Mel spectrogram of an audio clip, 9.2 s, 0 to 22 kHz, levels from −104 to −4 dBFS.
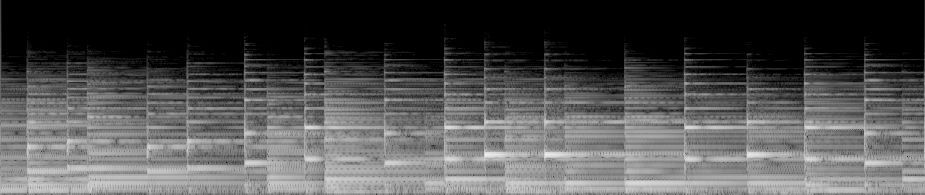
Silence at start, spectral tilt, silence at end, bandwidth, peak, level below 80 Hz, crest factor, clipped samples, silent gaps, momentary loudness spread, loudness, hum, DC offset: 0 s; -8.5 dB/octave; 0 s; 6.6 kHz; -4 dBFS; -44 dBFS; 18 dB; under 0.1%; none; 8 LU; -23 LUFS; none; under 0.1%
